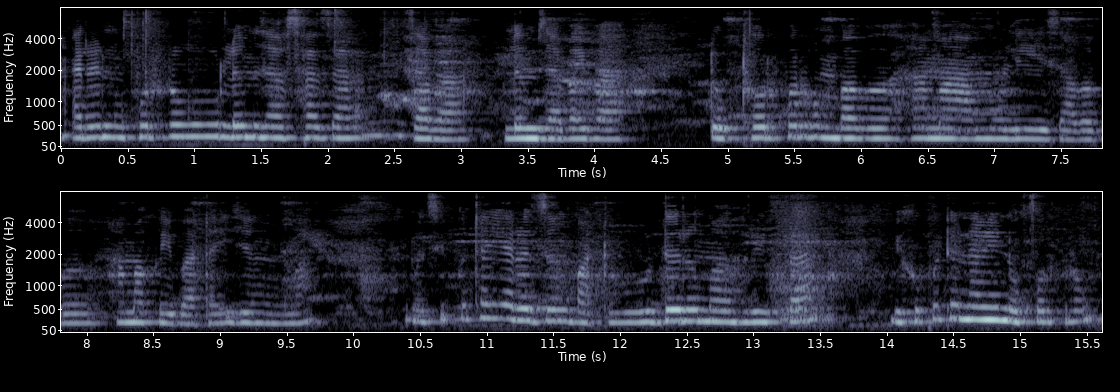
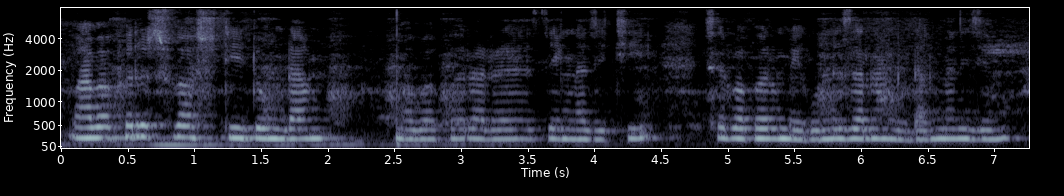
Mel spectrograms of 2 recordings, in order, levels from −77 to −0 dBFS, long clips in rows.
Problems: low volume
